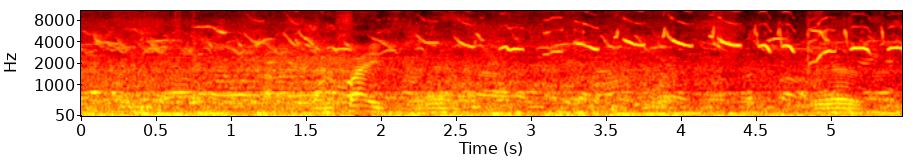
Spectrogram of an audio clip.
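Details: Towa-towa seed finch singing in a bird race competition at a bird ground. It gives quick, high, slurred whistles and trills repeated throughout, under loud crowd chatter, a man's voice and background music.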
